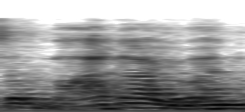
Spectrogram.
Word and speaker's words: 마가 요한: 바나바와 바울은 이때이 밤빌리아 마가 요한 때문에 마가요한 때에 마가는 로마식 발음이고 요한은 히브리식 발음이에요 마가 요한 때문에이 리아에서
